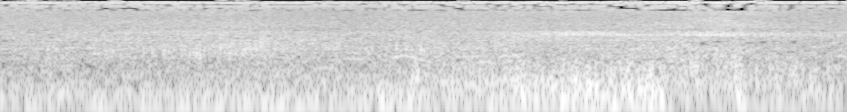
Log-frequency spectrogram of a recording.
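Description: Low rumble of a vehicle driving along a muddy street, swelling louder about two and a half seconds in, with voices faintly behind it.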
